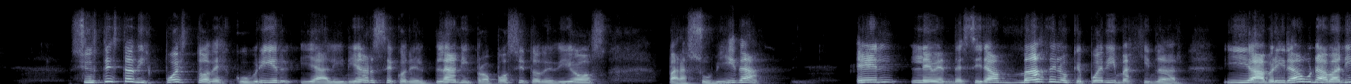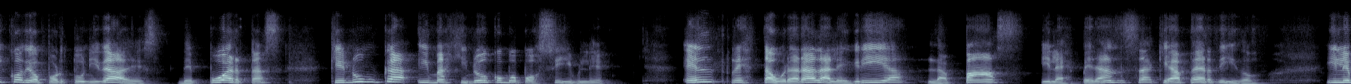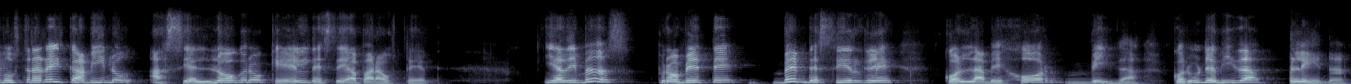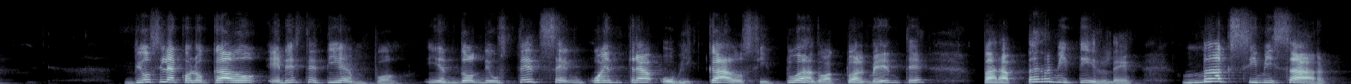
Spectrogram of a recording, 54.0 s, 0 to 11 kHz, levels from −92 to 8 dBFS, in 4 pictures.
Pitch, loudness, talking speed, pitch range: 215 Hz, -23 LUFS, 110 wpm, 185-260 Hz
